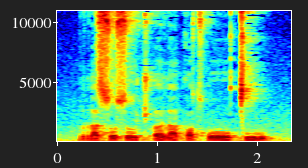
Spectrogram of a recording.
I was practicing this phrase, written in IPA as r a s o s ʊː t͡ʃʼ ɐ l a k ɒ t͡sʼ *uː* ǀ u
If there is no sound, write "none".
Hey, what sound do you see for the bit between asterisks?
oː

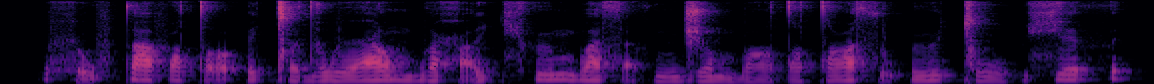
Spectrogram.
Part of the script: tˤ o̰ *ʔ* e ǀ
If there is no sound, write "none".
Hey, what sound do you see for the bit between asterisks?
ʔ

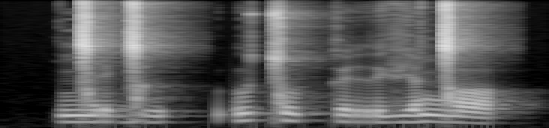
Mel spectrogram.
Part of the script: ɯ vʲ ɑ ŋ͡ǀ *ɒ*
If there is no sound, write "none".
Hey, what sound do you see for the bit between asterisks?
ɑ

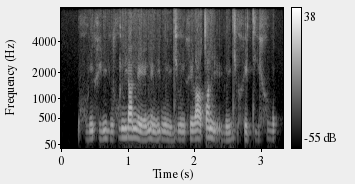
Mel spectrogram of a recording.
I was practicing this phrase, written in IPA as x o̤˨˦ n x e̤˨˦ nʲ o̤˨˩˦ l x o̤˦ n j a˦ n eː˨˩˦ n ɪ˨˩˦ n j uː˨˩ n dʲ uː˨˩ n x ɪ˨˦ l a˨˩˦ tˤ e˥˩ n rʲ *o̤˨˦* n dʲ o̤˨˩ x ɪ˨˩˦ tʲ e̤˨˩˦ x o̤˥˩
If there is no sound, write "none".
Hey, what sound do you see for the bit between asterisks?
o̤˨˩˦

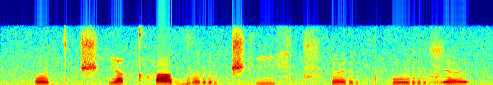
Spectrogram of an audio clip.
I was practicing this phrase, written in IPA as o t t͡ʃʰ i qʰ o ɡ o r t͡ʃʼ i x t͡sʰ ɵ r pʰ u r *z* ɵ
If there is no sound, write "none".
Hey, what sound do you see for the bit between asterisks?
z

